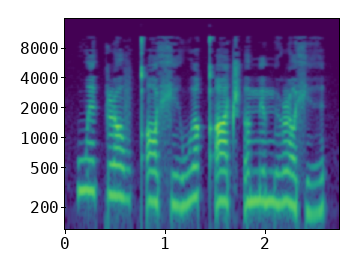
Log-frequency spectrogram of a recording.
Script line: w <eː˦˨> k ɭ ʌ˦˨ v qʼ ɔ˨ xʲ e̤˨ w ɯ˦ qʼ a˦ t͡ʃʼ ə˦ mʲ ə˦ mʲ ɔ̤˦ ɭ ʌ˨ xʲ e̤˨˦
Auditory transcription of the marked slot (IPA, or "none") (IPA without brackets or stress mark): e˦˨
